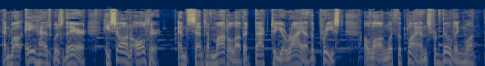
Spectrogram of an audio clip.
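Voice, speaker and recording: A man narrating a dramatized audio Bible as a scripted storyteller. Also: fairly low pitch. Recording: music under the voice.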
